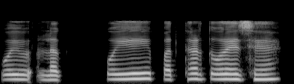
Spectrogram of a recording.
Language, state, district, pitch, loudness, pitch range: Surjapuri, Bihar, Kishanganj, 235 Hz, -18 LUFS, 225-245 Hz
